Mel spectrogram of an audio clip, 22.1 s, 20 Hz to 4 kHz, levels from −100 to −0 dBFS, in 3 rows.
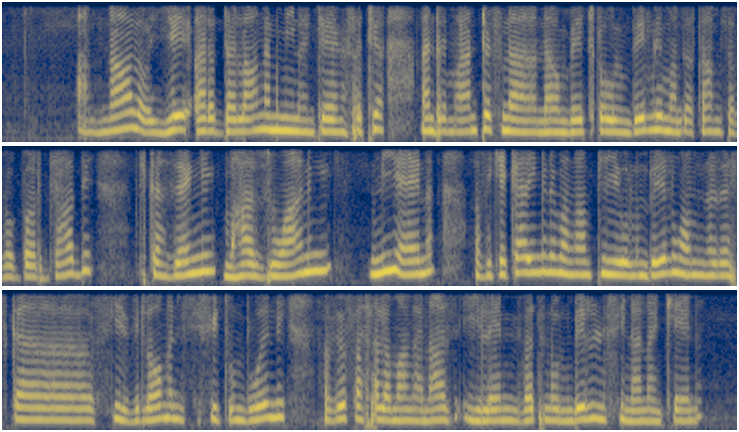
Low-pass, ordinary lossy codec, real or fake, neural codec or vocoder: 3.6 kHz; none; fake; codec, 16 kHz in and 24 kHz out, 1.1 kbps, FireRedTTS-2 codec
